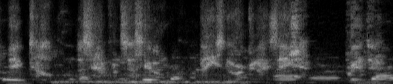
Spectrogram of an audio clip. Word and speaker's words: Bechtel: Bechtel, pronounced Bechtel, the San Francisco-based organization.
